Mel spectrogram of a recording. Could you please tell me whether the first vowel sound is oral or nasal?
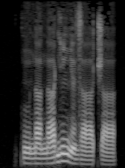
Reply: nasal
